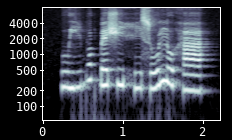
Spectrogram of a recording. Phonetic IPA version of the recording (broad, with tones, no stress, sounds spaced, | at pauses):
u˨ j i˨˦ b ɔ˦˨ k͡p ɛ˧ ʃ i˧ h i˨ s o˨˦ n o˧ h a˧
